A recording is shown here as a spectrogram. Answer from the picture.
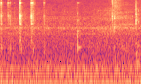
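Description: A few faint light clicks and ticks from a plastic graduated cylinder against a glass Erlenmeyer flask as lemon juice is poured in, mostly in the first second with a couple more near the end.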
